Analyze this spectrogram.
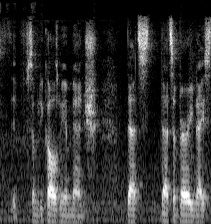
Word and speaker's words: mensch: is a compliment as rhymes with the Dench and there was a famous actress Judi Dench if you're having trouble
